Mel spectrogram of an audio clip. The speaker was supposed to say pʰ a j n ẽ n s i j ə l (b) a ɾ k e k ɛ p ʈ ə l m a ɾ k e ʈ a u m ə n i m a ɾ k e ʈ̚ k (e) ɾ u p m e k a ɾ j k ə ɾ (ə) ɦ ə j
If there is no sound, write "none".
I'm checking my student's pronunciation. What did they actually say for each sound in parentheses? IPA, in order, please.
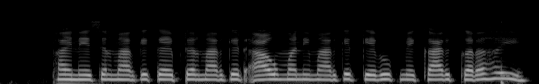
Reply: m, e, ə

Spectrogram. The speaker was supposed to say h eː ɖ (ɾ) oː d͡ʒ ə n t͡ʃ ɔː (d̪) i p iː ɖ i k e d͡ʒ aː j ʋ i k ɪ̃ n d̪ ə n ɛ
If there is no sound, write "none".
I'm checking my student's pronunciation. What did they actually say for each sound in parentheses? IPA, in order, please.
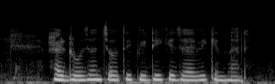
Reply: ɾ, t̪

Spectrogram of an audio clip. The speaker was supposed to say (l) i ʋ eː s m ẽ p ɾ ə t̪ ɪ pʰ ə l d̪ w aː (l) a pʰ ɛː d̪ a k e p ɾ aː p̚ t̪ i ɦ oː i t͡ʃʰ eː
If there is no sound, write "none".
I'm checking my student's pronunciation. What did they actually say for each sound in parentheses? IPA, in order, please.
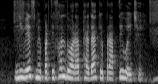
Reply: l, ɾ

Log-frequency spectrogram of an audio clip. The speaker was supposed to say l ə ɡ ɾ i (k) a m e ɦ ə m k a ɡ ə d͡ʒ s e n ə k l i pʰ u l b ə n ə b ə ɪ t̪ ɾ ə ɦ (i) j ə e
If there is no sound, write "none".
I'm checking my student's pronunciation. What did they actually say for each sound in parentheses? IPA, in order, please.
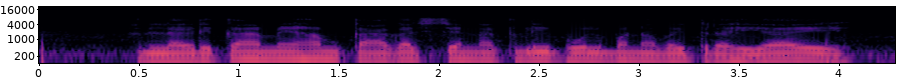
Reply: k, i

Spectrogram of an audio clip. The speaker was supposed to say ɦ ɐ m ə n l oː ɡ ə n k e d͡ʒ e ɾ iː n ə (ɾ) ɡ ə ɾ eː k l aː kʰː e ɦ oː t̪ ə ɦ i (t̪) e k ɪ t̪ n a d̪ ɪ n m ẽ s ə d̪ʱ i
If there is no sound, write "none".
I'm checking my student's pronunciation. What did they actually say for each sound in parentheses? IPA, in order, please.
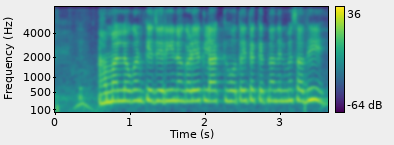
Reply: none, t̪

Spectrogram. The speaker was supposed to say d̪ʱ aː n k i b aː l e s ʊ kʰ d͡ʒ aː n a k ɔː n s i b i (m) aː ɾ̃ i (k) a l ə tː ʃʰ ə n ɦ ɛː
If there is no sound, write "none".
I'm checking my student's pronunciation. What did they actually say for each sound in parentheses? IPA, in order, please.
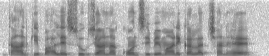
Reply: m, k

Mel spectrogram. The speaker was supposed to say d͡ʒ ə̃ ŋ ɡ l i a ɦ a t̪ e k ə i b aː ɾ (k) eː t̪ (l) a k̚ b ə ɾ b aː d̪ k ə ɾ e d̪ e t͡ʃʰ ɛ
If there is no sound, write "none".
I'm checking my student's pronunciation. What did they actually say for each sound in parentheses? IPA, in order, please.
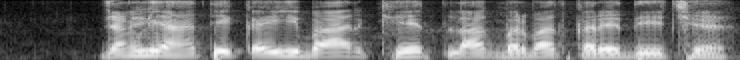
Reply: kʰ, l

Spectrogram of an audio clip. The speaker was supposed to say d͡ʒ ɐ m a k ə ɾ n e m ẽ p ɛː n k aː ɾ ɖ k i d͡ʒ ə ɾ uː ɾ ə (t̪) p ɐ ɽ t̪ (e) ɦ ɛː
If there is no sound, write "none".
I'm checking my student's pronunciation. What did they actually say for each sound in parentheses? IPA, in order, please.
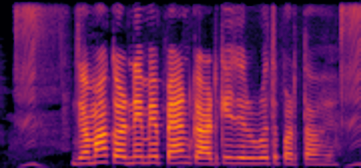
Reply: t̪, a

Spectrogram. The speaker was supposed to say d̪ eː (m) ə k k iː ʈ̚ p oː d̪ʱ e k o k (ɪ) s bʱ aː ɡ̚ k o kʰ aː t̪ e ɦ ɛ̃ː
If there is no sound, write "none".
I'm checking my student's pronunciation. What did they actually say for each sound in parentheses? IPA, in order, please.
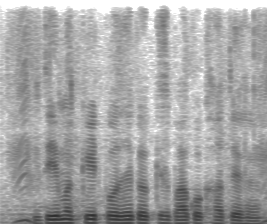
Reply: m, ɪ

